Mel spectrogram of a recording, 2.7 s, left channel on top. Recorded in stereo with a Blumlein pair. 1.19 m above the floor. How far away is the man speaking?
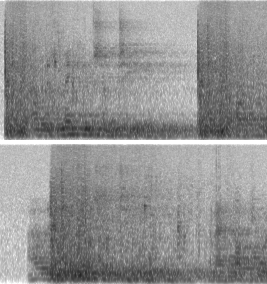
About 1.3 m.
